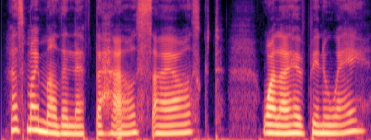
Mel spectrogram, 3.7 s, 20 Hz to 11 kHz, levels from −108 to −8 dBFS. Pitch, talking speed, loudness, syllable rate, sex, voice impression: 205 Hz, 210 wpm, -17 LUFS, 5.8 syllables/s, female, very feminine, slightly adult-like, slightly soft, slightly calm, elegant, slightly sweet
